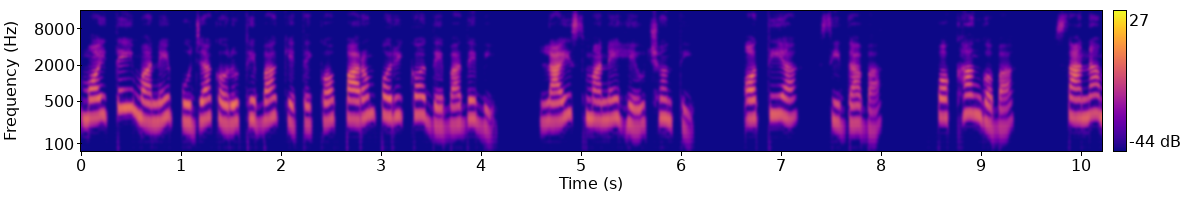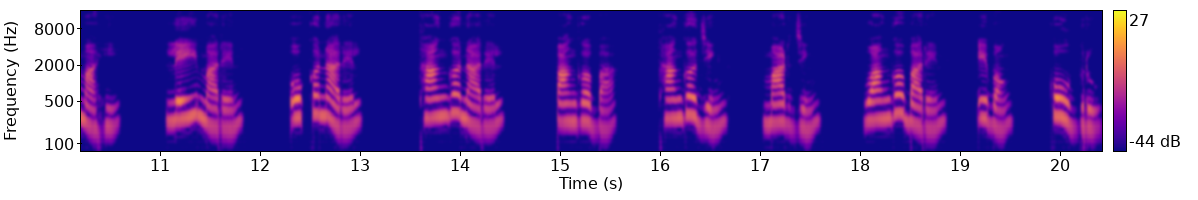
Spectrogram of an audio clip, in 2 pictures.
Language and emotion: Odia, neutral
